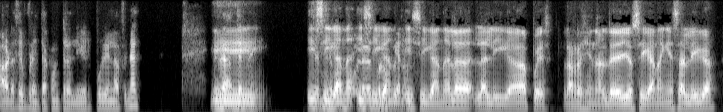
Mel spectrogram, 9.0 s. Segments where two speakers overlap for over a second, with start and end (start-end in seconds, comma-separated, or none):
3.9-5.3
